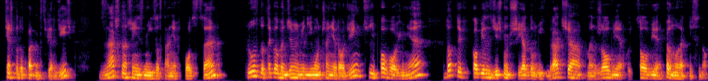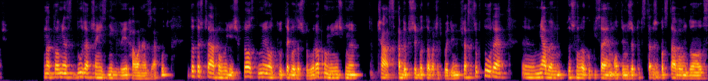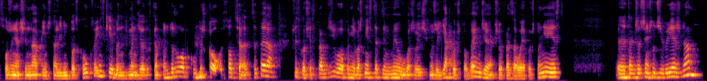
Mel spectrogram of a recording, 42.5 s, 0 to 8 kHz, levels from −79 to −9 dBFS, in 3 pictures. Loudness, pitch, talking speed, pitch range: -20 LUFS, 125 Hz, 145 wpm, 110-150 Hz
